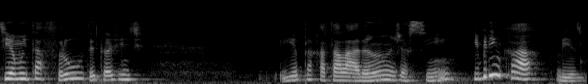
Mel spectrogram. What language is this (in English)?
Portuguese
